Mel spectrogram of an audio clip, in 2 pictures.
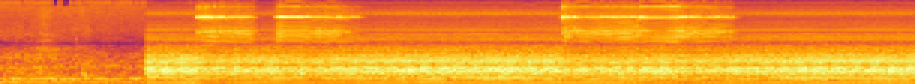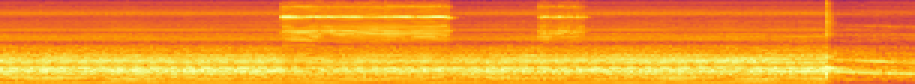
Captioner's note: tool grinding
